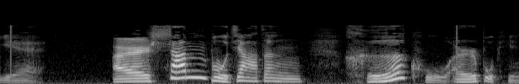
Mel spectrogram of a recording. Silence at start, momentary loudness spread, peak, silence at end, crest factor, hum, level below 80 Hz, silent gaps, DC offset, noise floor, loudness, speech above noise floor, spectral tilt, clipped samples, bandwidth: 0 s; 18 LU; -2 dBFS; 0 s; 18 dB; none; -52 dBFS; none; under 0.1%; -53 dBFS; -19 LUFS; 33 dB; -7 dB/octave; under 0.1%; 6.6 kHz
